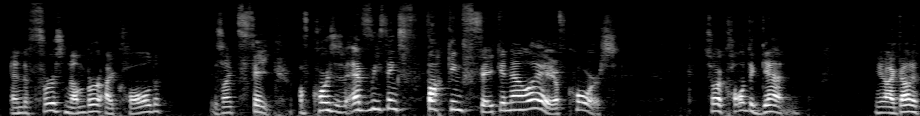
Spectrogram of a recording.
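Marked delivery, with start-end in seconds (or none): 3.0-6.2 loud, exasperated outburst; exasperated rant. Real, not acted. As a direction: vent it hard and loud. Ranting about fake numbers.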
